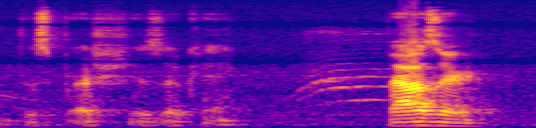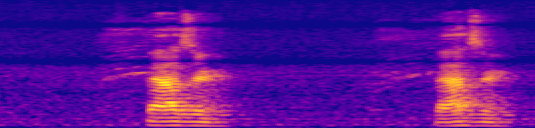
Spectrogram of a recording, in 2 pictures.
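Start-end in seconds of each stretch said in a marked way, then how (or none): 2.0-5.3 loud call to the cat, fading off with each repeat. Real, not acted. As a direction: call the cat sharply, then ease off. Calling the cat by name.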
